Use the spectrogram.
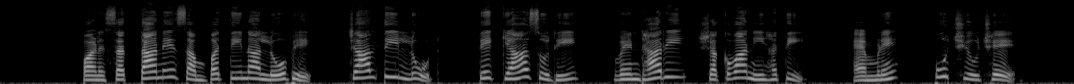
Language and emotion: Gujarati, neutral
